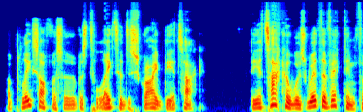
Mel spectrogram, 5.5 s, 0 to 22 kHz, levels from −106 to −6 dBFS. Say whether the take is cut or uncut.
uncut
